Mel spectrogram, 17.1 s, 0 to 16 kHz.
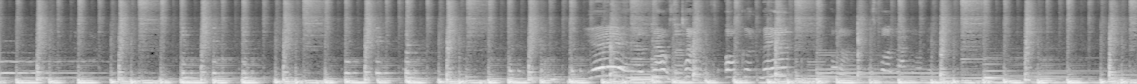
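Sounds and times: drum kit beat: 0:00.0 - 0:17.0
live funk band playing: 0:00.0 - 0:17.0
person singing: 0:08.8 - 0:14.1.

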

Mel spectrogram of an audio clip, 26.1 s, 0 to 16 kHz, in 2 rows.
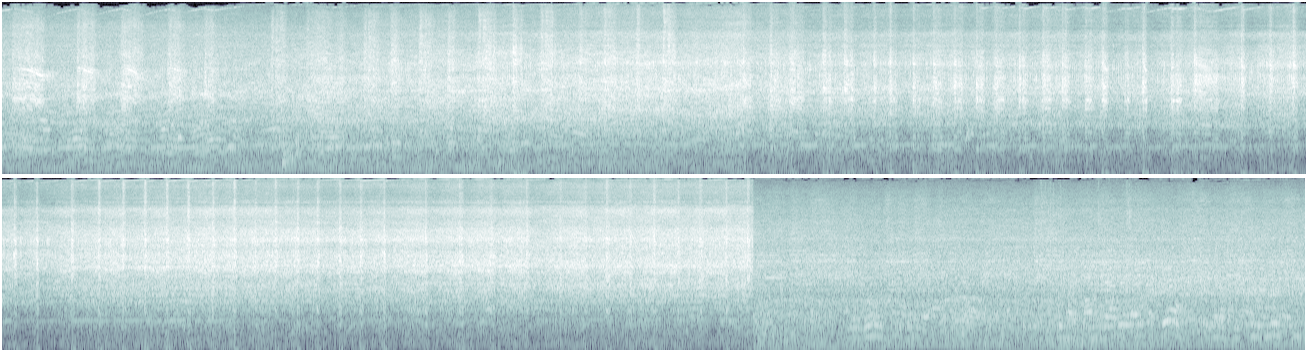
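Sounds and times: angle grinder sanding wood: 0:00.0 - 0:20.6.

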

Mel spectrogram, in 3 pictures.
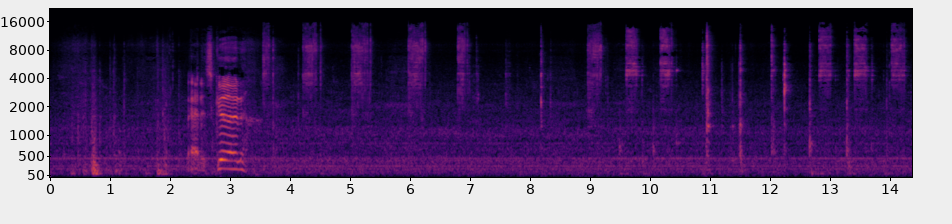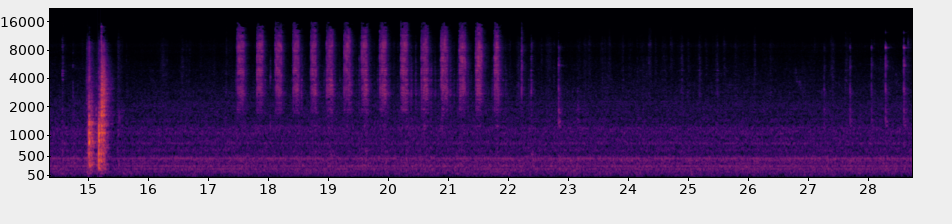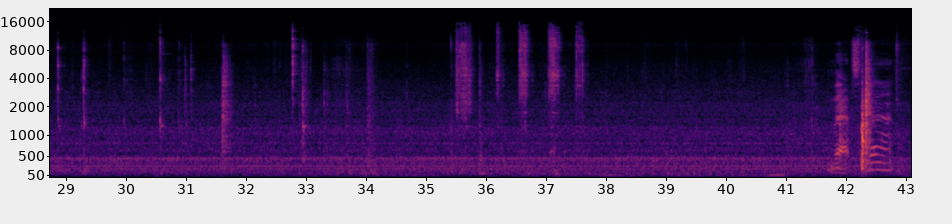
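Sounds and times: ratchet wrench clicking: 0:03.5 - 0:05.4, 0:06.0 - 0:07.1, 0:09.0 - 0:10.5, 0:12.8 - 0:14.3, 0:17.5 - 0:22.0, 0:35.5 - 0:37.7.

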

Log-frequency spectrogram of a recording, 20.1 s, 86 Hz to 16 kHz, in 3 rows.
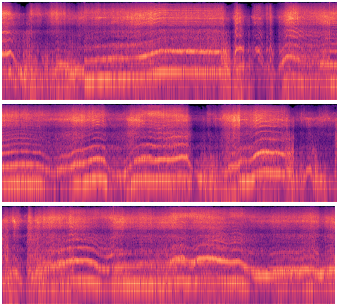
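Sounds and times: drone motors and props whining: 0:00.0 - 0:20.0.

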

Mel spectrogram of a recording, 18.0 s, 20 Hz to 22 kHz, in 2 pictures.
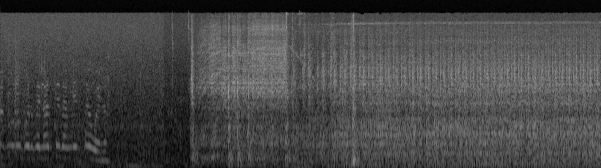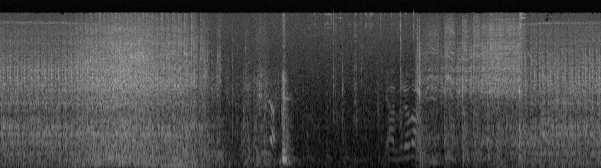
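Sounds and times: van engine starting and revving: 0:02.8 - 0:12.5, 0:15.2 - 0:18.0.

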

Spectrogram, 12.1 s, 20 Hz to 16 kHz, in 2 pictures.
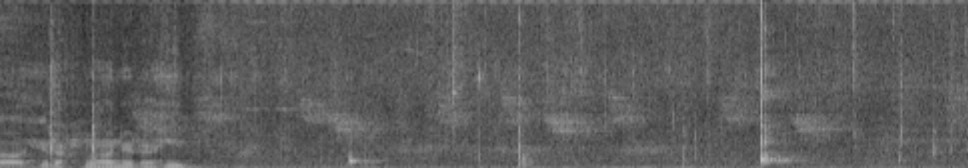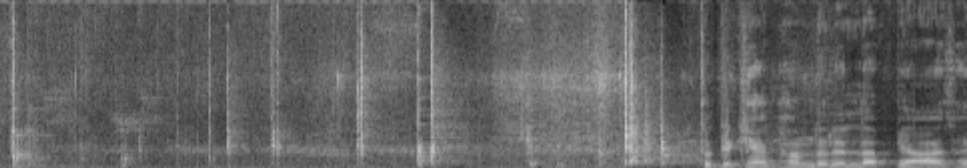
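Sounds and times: utensil scraping containers: 0:00.2 - 0:10.5
sharp clicks: 0:02.2 - 0:09.0.

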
